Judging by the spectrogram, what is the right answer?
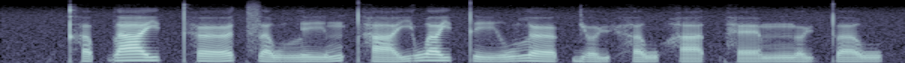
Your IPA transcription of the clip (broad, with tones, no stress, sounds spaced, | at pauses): kʰ ɐ˨˥ p̚ l aː˥ j t̪ʰ œː˨˥ t͡s ɐ˨ w l iː˨˥ m t̪ʰ aː˨˥ j w ɐ˥ j t̪ iː˨˥ w l œː˧ k̚ j ɵ˨˥ ɥ h ɐ˨ w h aː˨ t̚ h ɛː˨˧ m n̪ ɵ˧ ɥ t̪ ɐ˧ w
